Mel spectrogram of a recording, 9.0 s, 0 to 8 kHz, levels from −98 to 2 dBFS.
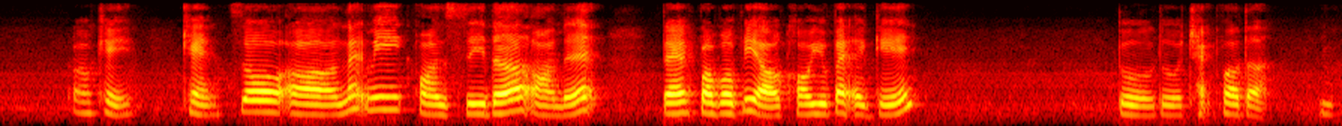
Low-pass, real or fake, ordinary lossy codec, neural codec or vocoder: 7.2 kHz; fake; none; codec, 16 kHz, 2 kbps, FunCodec, trained on LibriTTS, 25 frames a second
